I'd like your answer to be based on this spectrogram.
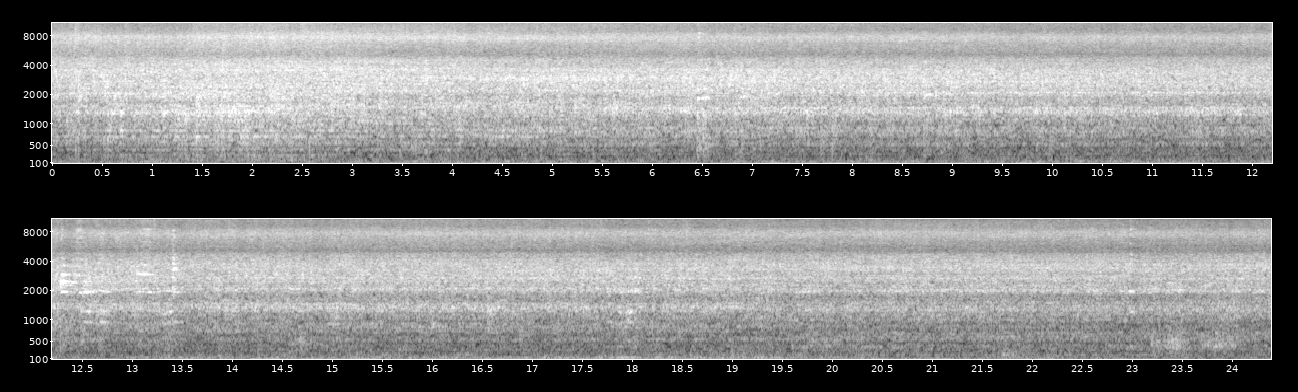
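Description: Mutton keema with curry leaves fries in a pressure cooker, a steady, even sizzle and hiss running throughout at moderate loudness, with a couple of faint clicks and no talk.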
